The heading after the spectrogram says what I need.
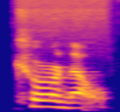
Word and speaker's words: colonel: Зверніть увагу на вимову слова. Воно пишеться як colonel, але вимовляється як colonel.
